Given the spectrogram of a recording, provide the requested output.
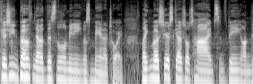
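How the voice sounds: In a natural reading voice, the pitch moves with ordinary variation.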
